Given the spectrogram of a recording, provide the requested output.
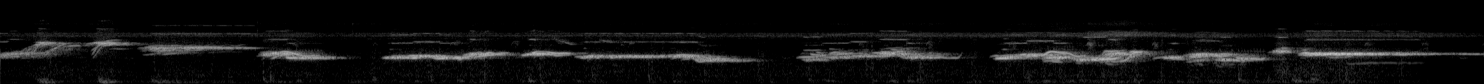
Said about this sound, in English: There were certain things that I remembered, one of which I think everyone remembers is the whistling.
